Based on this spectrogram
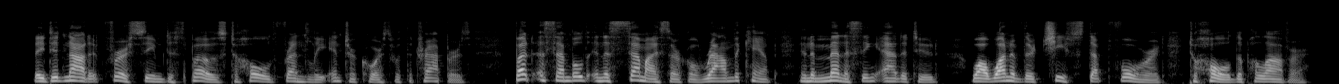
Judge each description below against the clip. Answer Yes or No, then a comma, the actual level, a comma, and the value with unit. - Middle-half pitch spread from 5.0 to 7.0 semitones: Yes, average, 5.3 semitones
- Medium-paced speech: Yes, average, 165 wpm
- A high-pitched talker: No, medium, 140 Hz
